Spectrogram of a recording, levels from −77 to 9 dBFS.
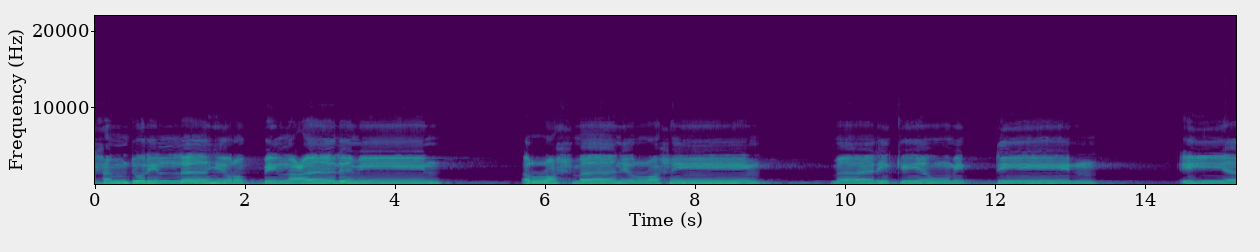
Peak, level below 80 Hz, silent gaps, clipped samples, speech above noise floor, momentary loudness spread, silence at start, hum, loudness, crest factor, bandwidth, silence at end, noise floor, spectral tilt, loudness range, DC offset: -14 dBFS; -72 dBFS; none; under 0.1%; 32 dB; 8 LU; 0 s; none; -28 LUFS; 14 dB; 9 kHz; 0 s; -60 dBFS; -5.5 dB/octave; 4 LU; under 0.1%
